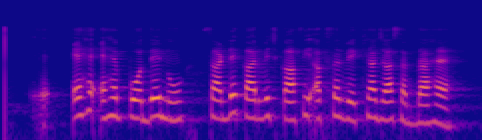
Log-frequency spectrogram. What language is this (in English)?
Punjabi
